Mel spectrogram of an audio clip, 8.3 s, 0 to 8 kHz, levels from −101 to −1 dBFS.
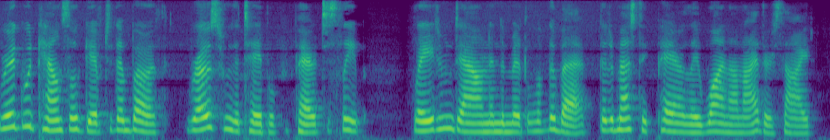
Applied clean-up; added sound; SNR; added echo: neural mask model Resemble Enhance denoiser.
